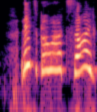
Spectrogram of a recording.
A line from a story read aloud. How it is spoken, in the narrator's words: cried Emma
